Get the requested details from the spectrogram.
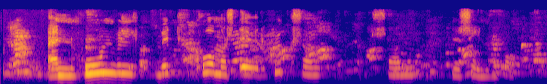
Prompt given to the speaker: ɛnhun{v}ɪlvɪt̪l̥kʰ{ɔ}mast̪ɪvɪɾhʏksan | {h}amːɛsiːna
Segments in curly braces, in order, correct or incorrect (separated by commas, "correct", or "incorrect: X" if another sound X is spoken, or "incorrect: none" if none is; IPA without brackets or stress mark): correct, incorrect: ɔː, incorrect: s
